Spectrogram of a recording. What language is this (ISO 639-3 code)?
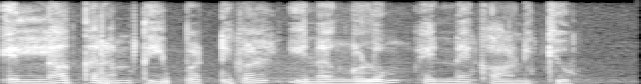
mal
